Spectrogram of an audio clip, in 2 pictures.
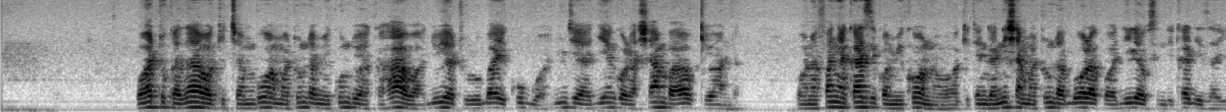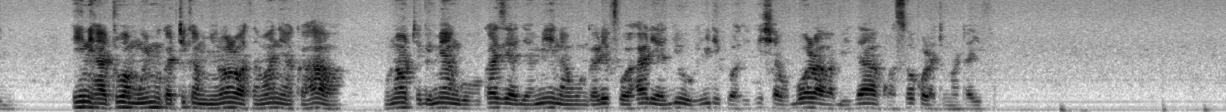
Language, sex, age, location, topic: Swahili, male, 18-24, Dar es Salaam, agriculture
